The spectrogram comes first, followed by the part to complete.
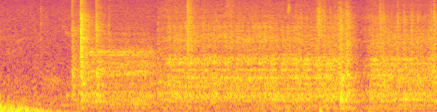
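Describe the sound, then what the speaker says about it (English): A Cricut cutting machine scores a fold line and then cuts a shape from textured cardstock, giving a steady mechanical whir with brief clicks and shifts, close and moderately loud with no talking. "It will score the line where the middle of the card is, and then it will cut out the shape."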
